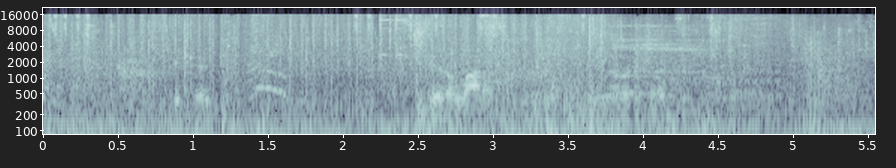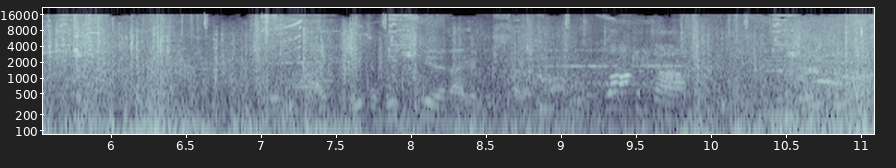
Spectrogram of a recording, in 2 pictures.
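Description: Rapid gunfire rattles and thuds.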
